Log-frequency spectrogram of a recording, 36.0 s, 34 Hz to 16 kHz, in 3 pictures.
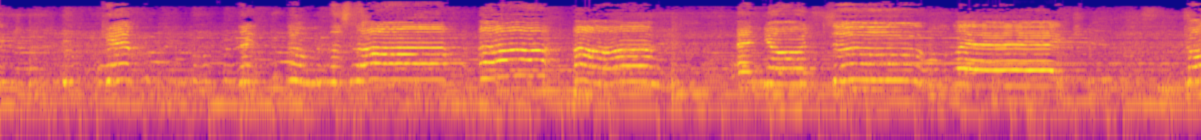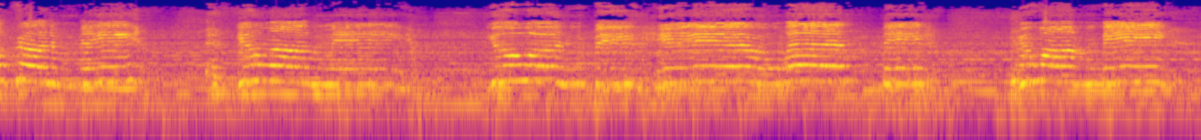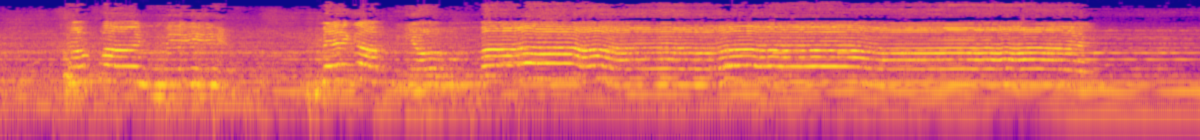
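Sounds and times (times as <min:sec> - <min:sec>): girl singing: 0:00.0 - 0:06.8, 0:07.4 - 0:10.9, 0:11.8 - 0:21.5, 0:22.1 - 0:23.9, 0:24.6 - 0:26.4, 0:27.1 - 0:36.0
music accompaniment: 0:00.0 - 0:36.0.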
